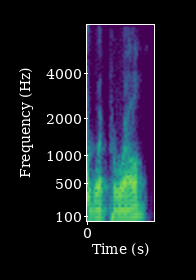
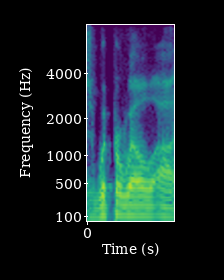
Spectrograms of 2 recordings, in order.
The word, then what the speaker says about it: whippoorwill: Generally translated or represented as whippoorwill, some of our field guides will point out that middle sound or that middle syllable of pour, actually, if you listen carefully, you can hear two parts to it. So it's more like purr.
